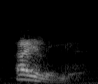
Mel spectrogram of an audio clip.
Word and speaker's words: Aley: But subsequently, I was given permission to take a leave party without arms to a place called Ailey, which is spelled A-L-E-Y. At the time, the pronunciation, as I heard it, suggested to me that the place I'd been given leave to was Zahle, which is Z-A-H-L-E.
